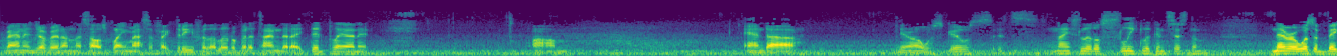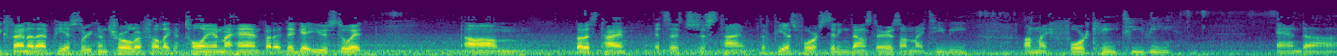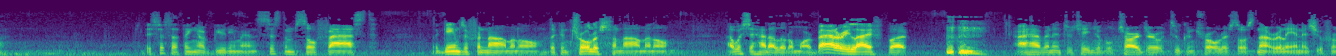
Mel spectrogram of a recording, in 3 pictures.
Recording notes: The Everything Carcast!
